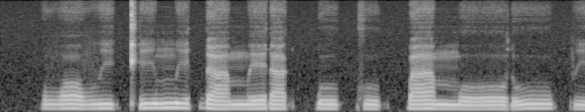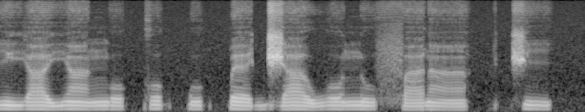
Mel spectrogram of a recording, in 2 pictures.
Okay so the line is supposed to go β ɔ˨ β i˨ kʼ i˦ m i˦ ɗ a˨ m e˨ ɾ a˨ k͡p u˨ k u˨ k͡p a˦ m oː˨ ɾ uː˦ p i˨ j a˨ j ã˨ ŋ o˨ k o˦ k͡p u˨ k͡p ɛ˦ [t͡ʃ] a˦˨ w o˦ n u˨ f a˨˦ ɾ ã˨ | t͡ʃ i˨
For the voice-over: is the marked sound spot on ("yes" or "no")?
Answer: no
